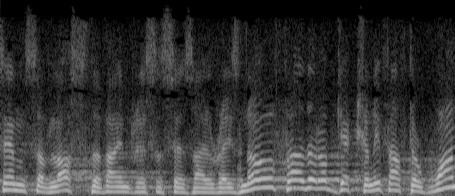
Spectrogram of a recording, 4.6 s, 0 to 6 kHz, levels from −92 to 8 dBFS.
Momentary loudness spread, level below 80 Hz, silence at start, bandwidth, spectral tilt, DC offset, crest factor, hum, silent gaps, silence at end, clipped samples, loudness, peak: 4 LU; -58 dBFS; 0 s; 5.8 kHz; -11 dB/octave; under 0.1%; 14 dB; none; none; 0 s; under 0.1%; -25 LUFS; -10 dBFS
